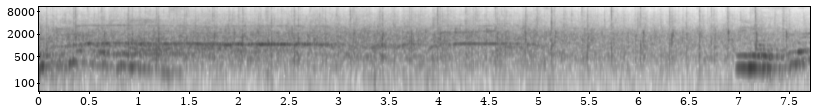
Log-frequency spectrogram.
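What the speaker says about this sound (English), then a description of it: "Let's give them a big round of applause." Audience applauds musicians who play a Hardanger fiddle and keyboard at a Norwegian cultural afternoon. Sustained clapping mixes with a few cheers and voices before it tapers off toward the end.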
